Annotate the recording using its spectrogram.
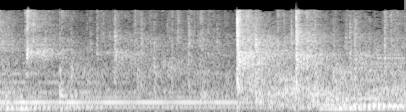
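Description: Final chord of an acoustic guitar and steel guitar ringing out and slowly fading, with a few sharp taps about a second in and near the end.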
